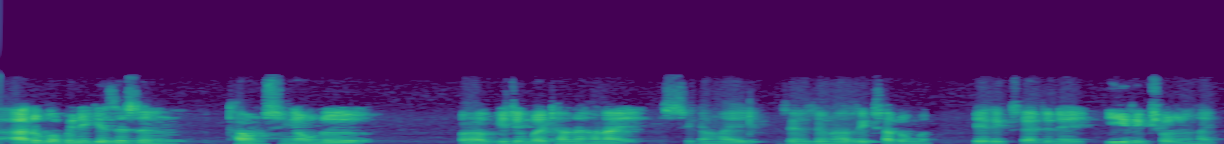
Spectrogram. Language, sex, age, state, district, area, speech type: Bodo, male, 18-30, Assam, Kokrajhar, rural, spontaneous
